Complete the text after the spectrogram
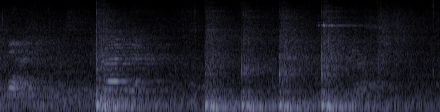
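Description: A basketball bounces with hollow thuds on a wooden floor.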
